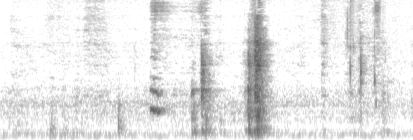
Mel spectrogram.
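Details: A small female dog, tagged as Pomeranian or Papillon, gives a few short, sharp yips and barks in a quiet room while being scolded.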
